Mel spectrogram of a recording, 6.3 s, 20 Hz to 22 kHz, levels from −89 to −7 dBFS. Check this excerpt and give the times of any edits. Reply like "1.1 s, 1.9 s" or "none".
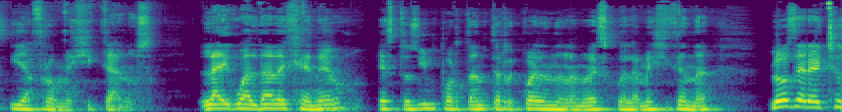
3.1 s

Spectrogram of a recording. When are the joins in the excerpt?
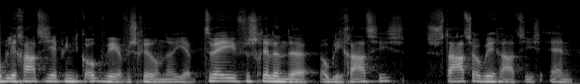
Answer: none

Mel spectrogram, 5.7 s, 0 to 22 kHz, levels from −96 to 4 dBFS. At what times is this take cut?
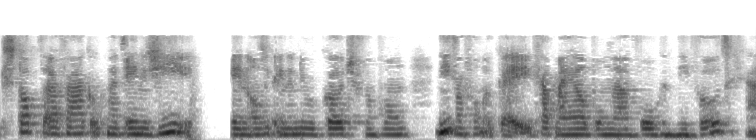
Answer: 0.9 s, 2.0 s, 2.8 s, 3.4 s, 4.0 s

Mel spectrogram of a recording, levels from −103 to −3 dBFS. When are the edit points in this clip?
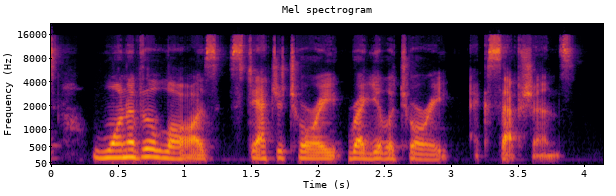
2.2 s

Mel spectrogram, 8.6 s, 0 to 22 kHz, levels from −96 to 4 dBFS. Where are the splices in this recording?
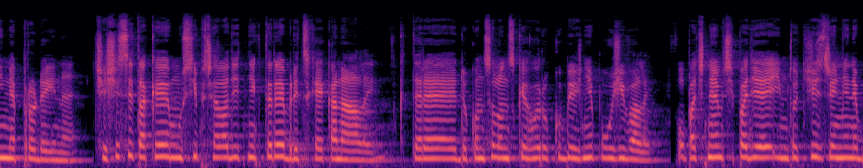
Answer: none

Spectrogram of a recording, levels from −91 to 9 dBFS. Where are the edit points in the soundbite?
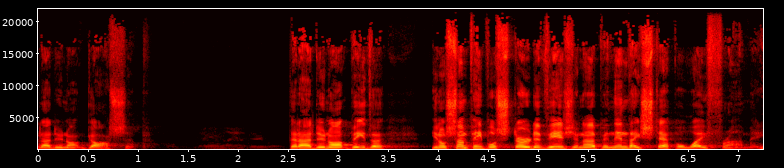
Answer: none

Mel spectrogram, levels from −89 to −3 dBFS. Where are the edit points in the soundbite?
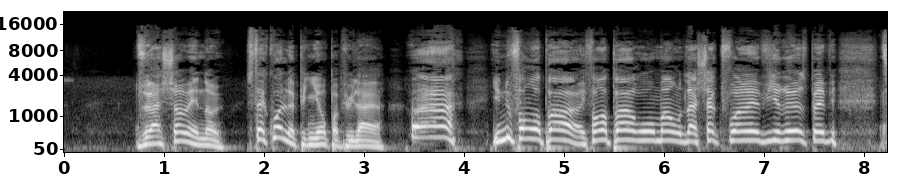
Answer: none

